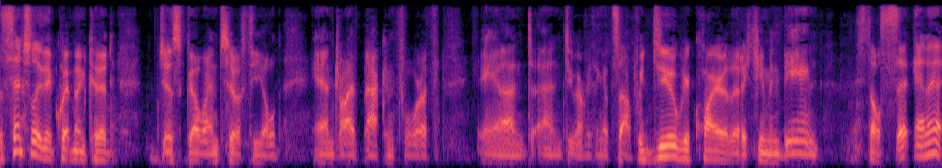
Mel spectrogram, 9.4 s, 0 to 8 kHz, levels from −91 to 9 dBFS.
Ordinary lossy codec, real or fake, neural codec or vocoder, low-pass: MP3, 48 kbps; fake; codec, 24 kHz, 3 kbps, HILCodec; 7.2 kHz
